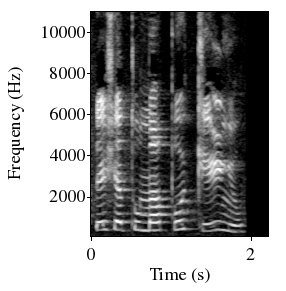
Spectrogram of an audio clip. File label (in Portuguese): Criança, Deixa eu tomar um pouquinho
